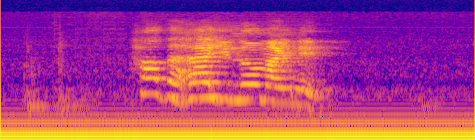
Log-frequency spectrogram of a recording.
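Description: A young woman speaks loudly at a distance.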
